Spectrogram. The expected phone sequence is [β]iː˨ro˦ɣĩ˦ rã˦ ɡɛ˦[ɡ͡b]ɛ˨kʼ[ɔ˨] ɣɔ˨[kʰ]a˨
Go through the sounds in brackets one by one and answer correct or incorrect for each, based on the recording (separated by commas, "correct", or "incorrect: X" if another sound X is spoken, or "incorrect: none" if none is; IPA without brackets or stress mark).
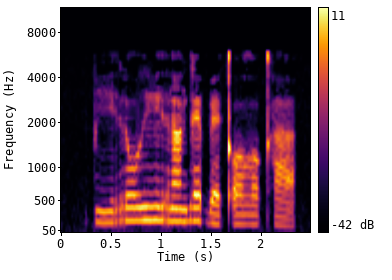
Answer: incorrect: p, incorrect: ɓ, correct, correct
